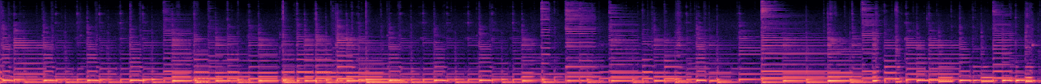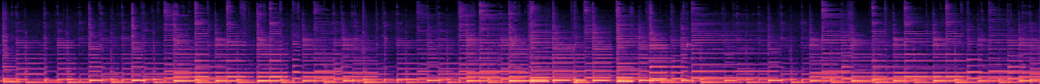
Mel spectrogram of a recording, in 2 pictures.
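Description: Acoustic guitar strumming chords in a steady rhythm, an instrumental passage with no singing.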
